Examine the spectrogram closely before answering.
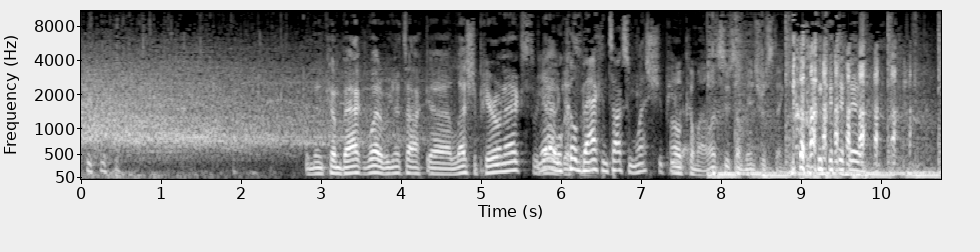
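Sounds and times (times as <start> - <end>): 
laughter: 0.0 - 0.8, 8.9 - 10.6
crowd noise sound effect: 0.0 - 6.2
speech: 0.1 - 0.7, 2.8 - 10.4.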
